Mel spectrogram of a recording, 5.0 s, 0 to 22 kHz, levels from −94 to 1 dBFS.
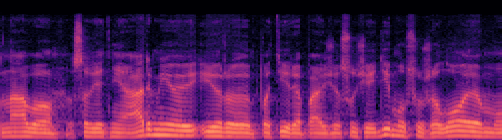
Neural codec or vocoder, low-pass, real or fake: none; 14.4 kHz; real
